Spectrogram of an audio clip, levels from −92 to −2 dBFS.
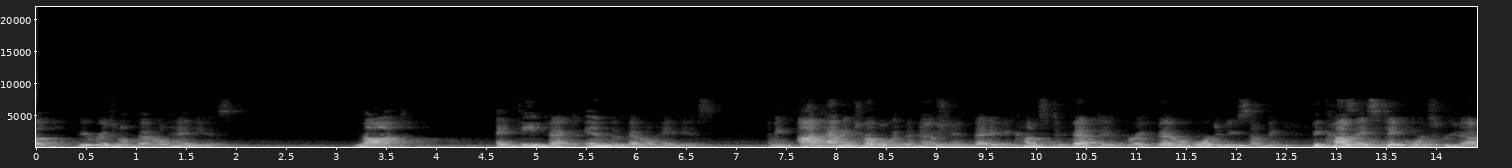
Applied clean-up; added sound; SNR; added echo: none; none; none; reverberation time 0.9 s.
